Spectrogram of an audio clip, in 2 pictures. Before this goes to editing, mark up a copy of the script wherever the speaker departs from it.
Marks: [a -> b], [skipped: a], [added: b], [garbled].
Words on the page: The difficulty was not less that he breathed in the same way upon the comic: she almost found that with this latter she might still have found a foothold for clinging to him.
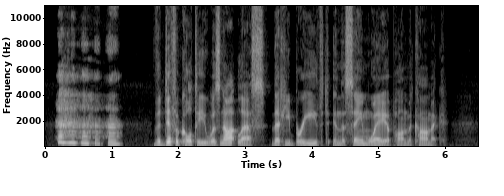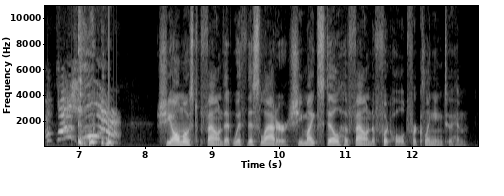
The difficulty was not less that he breathed in the same way upon the comic: she almost found that with this latter she might still have found a foothold for clinging to him.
